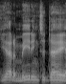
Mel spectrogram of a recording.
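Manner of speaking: mock frantic, upset, losing-it outburst. Retelling a heated phone call with a colleague, acting out the moment of losing control. imitating a frantic outburst. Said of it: "And I lose my mind".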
